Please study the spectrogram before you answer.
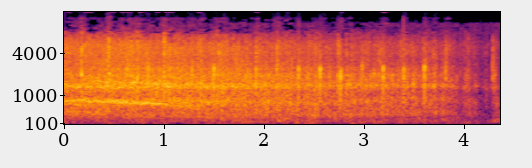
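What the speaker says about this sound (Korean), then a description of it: "서울 시민 여러분들이 격려의 박수를 보내주실 것을" A large outdoor crowd at a 1971 presidential election rally in Seoul's Jangchungdan Park applauds, a dense, sustained wash of clapping that slowly thins and fades near the end.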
